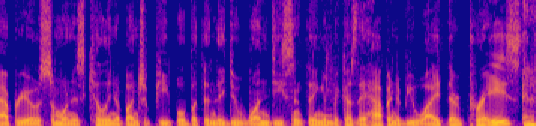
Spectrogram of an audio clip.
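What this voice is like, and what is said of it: Usual voice. Nothing is said of it.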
